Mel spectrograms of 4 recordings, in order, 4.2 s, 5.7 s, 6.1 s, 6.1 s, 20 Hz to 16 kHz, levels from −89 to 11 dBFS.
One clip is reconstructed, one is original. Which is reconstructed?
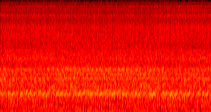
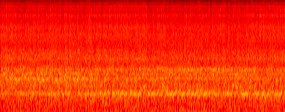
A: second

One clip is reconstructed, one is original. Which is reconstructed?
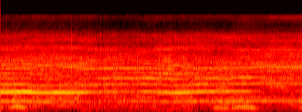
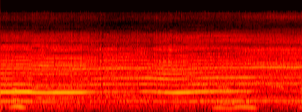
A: first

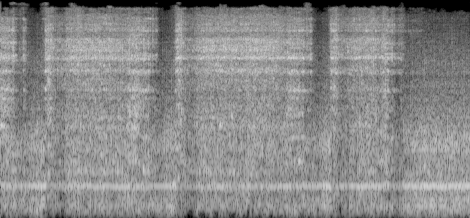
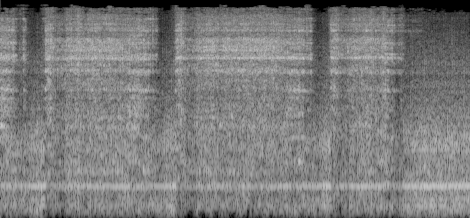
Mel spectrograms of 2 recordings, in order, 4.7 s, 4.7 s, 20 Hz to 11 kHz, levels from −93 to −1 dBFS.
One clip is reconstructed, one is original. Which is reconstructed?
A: first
